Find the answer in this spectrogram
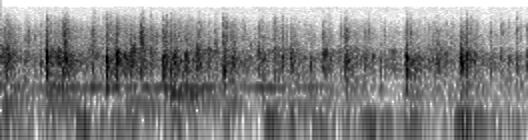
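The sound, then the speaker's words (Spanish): A church audience claps and cheers in praise to the Lord, a dense wash of applause with scattered shouts rising over steady sustained tones, fairly loud and continuous throughout. “Levanta una alabanza de palmas al Señor.”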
